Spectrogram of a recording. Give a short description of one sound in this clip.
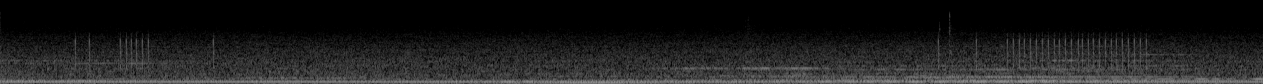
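Soft clicks tick quickly as items are scrolled through.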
